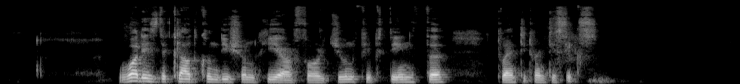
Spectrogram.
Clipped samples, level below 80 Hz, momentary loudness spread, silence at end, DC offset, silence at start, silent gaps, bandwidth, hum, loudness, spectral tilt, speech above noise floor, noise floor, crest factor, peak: under 0.1%; -62 dBFS; 11 LU; 1.35 s; under 0.1%; 1.2 s; none; 16.5 kHz; none; -21 LUFS; -5.5 dB/octave; 68 dB; -89 dBFS; 20 dB; -2 dBFS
